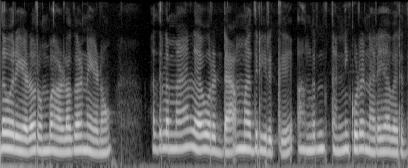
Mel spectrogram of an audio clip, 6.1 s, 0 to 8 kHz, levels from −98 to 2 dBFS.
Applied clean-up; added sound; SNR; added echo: none; none; none; none.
